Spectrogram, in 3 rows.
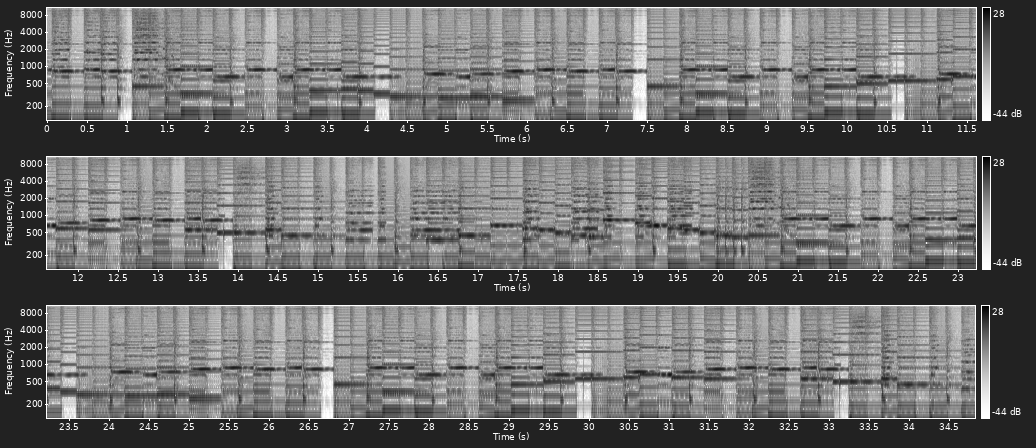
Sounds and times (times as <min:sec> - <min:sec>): Video game music: 0:00.0 - 0:34.8.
